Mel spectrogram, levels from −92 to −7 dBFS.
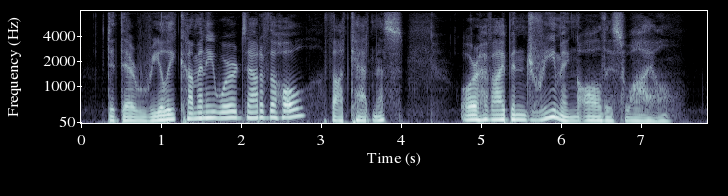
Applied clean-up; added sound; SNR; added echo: none; none; none; none.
